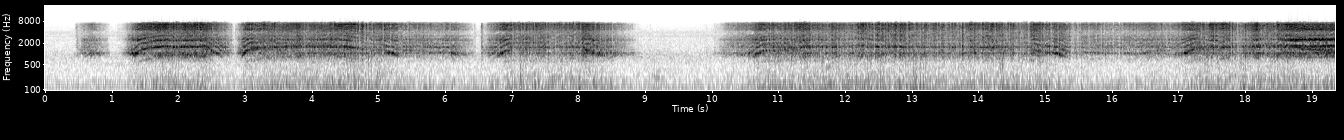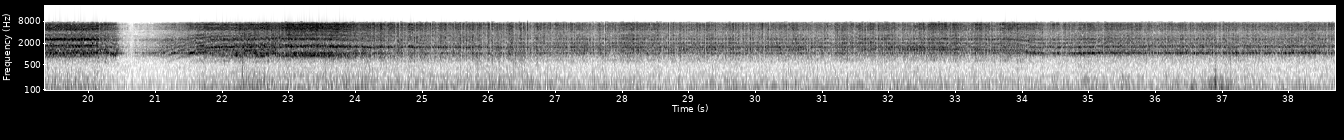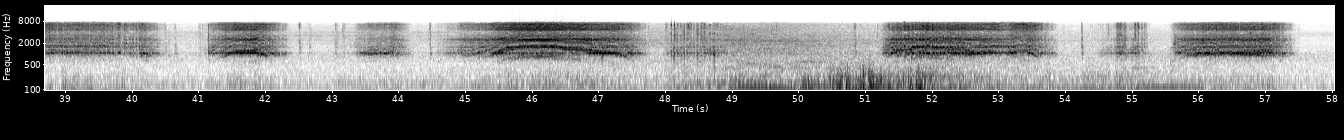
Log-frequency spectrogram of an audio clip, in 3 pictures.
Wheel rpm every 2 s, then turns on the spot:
30, 150, 180, 110, 40, 120, 210, 160, 130, 210, 100, 200, 210, 190, 180, 180, 180, 140, 140, 140, 80, 30, 70, 130, 20, 40, 130, 30, 90.
48-50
